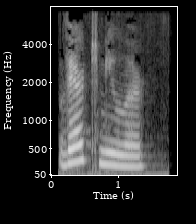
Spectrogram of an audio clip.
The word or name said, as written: wertmuller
